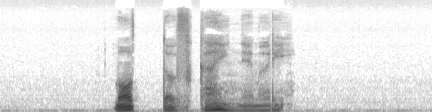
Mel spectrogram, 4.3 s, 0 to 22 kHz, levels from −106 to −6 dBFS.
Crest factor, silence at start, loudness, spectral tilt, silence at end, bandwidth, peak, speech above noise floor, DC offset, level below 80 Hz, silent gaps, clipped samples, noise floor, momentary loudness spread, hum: 22 dB; 1.15 s; -39 LUFS; -7 dB/octave; 1.5 s; over 20 kHz; -20 dBFS; 36 dB; under 0.1%; -56 dBFS; none; under 0.1%; -73 dBFS; 13 LU; none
